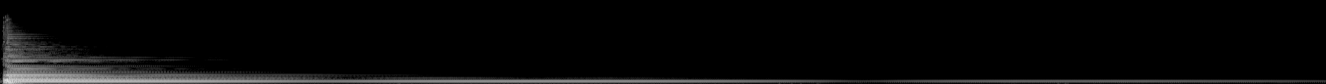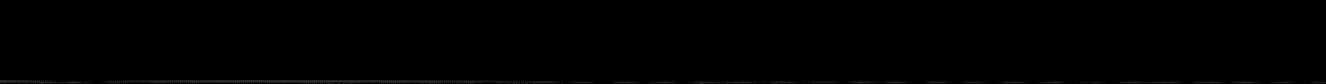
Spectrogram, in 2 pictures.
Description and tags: Standard open D Major 7th chord. The same as D Major except the B (2nd) string which has the 2nd fret held. Down strum. If any of these samples have any errors or faults, please tell me.
7th, acoustic, chords, clean, nylon-guitar, open-chords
